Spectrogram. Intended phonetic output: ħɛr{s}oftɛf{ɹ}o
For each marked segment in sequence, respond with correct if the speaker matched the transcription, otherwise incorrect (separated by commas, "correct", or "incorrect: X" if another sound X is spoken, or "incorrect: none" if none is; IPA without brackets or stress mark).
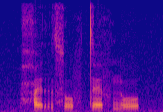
correct, incorrect: n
